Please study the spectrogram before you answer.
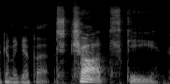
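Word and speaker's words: tchotchke: Chachski. Chachski.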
